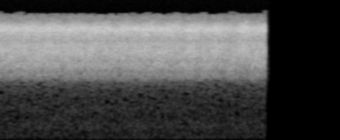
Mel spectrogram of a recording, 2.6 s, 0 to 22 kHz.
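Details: Large brown cicada (aburazemi) filmed in Japan on 14 July 2022 at 09:39, no background music; a steady, dense sizzling hiss like frying oil holds without pause for two seconds, then stops abruptly into silence.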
